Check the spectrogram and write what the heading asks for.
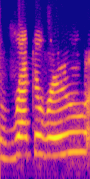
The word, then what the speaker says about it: Wreckaroo: It's Wreckaroo, spelled like wrecking ball, WRECKAROO.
